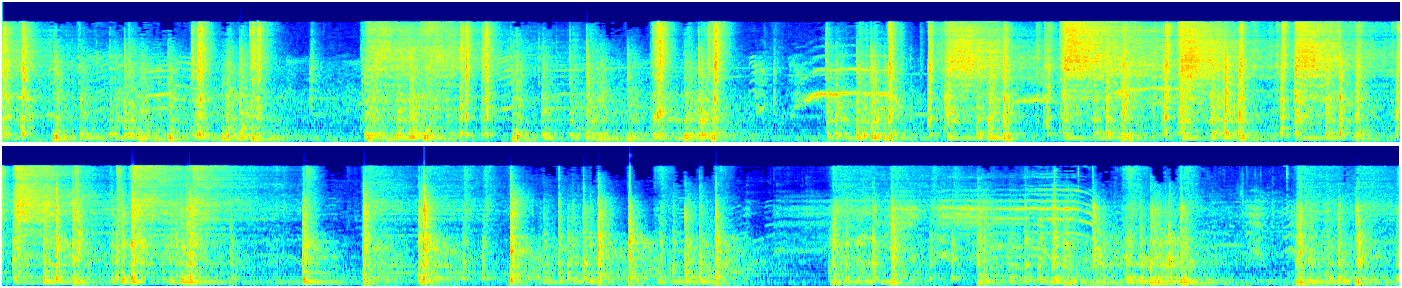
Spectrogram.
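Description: Marching band drumline playing a fast street cadence: snare drums, bass drums and crashing cymbals, with a short break about sixteen seconds in before the beat picks up again.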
